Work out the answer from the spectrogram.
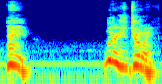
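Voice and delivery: high, loud acted call; alarmed shout. Reads alarmed shout from manga.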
